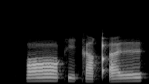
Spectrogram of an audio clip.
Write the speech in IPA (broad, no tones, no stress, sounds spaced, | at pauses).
ɔː k i k a qʼ ɘː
